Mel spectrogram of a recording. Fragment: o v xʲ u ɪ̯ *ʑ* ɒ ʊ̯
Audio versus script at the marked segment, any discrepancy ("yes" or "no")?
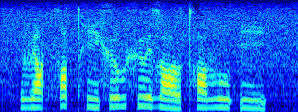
yes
